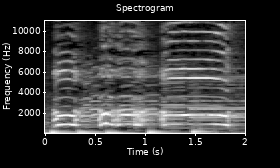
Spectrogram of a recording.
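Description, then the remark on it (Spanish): A rooster crows loudly, a bright, drawn-out cock-a-doodle-doo with strained, rising and falling tones, used as a sound effect in a Spanish-language radio ad for El Gallito Income Tax. No one speaks over it. “porque ya, esto ahora sí se llama el gallito, porque antes era pura robadera.”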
